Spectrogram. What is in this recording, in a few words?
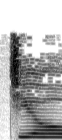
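"jiu", first tone, Mandarin Chinese pinyin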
